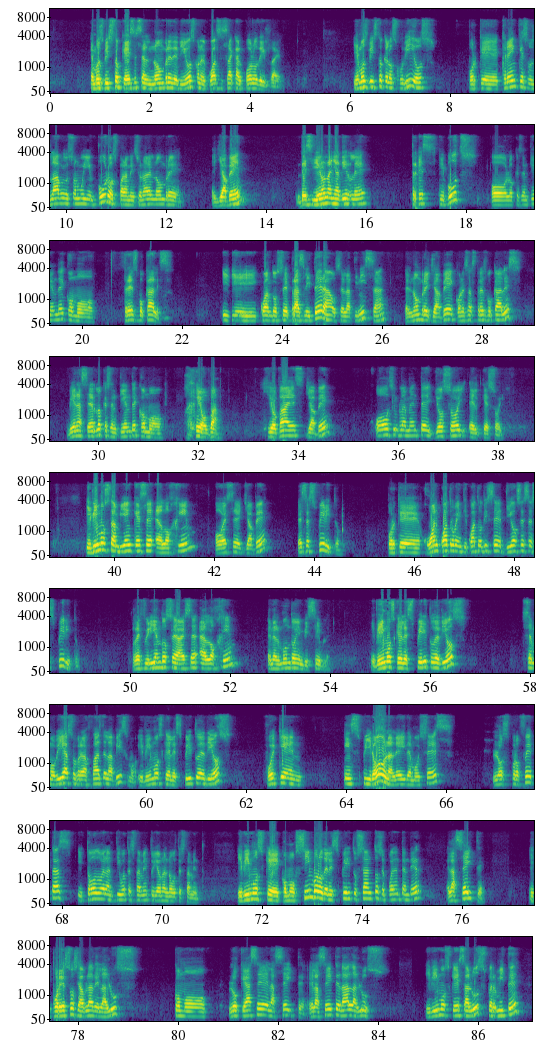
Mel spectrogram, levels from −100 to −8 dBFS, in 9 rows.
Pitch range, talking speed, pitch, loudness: 145-185 Hz, 130 wpm, 160 Hz, -15 LUFS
